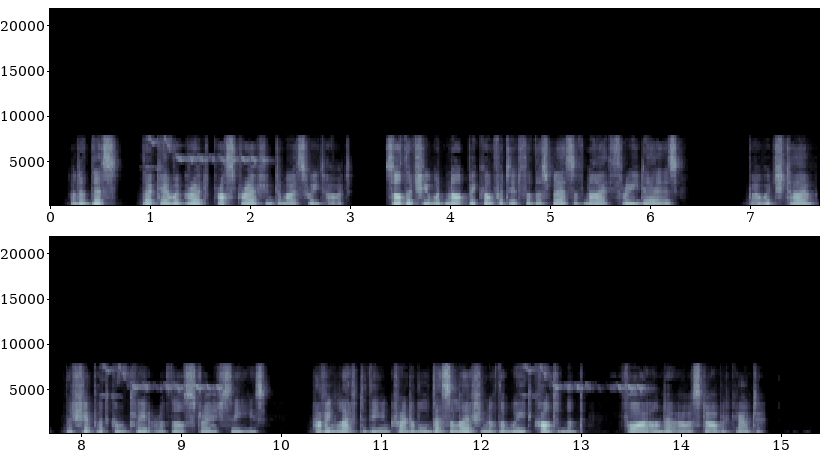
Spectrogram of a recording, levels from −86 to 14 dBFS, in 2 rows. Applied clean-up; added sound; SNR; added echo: neural mask model RNNoise.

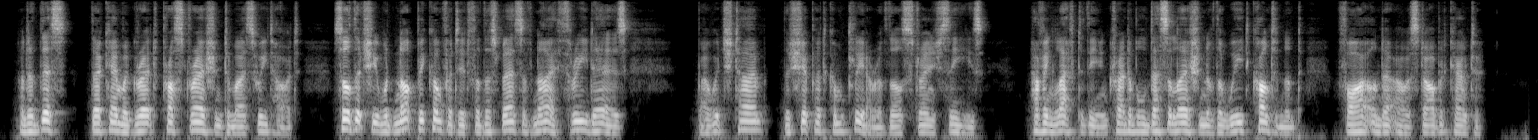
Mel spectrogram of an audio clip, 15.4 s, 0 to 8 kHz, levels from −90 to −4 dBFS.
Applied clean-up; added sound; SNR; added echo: none; none; none; none.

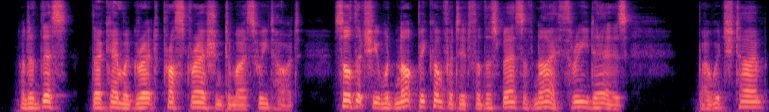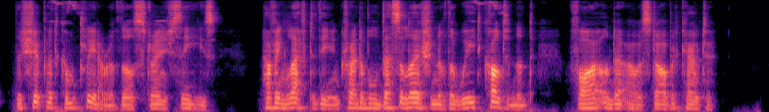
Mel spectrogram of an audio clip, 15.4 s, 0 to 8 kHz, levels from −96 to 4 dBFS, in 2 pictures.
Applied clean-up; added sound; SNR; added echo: neural mask model Resemble Enhance denoiser.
